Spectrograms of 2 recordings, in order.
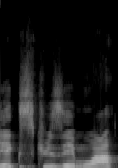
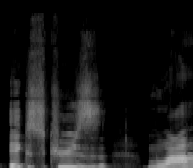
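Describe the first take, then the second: First: An 'eh' vowel is sounded before 'moi'. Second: It ends 'excuse' with no vowel before 'moi'. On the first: It uses the polite form for someone unknown. The speaker calls it right. "ao invés de excusez-moi" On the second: It uses the familiar form and insults a stranger. The speaker calls it wrong. "se a gente pronuncia excuse-moi"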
